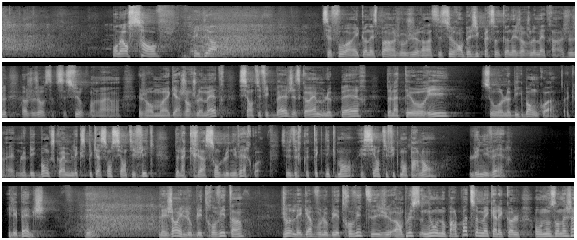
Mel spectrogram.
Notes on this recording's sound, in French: Montreux Comedy Festival 2023. Il expose le génie belge sur la scène du Montreux Comedy Festival.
